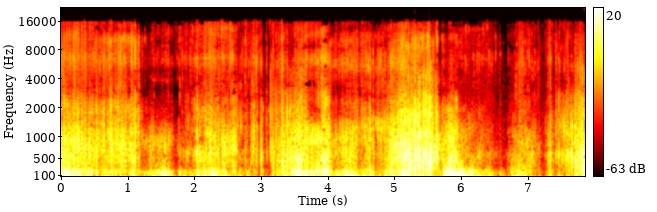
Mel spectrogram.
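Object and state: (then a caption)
Foam microphone windscreen. Long pointed green acrylic nails scratch fast over a purple spherical foam microphone windscreen. The result is a dense, crunchy, crackling scratch heavy in low rumble, rising and falling in rapid uneven bursts.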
